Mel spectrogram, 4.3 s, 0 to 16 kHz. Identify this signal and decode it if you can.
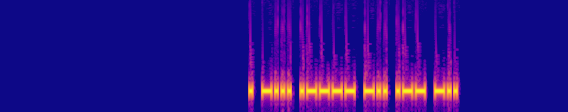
Morse code, heard as a keyed tone, about 46 wpm, 700 Hz. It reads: EB1DWD
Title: DXCC-100 Call Signs - 6 Characters - Repeated 3x - 50wpm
